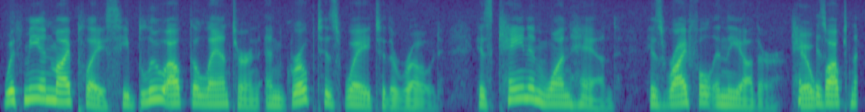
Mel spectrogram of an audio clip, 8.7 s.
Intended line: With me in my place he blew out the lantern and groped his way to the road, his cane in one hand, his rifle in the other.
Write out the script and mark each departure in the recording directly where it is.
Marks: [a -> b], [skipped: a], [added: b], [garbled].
With me in my place he blew out the lantern and groped his way to the road, his cane in one hand, his rifle in the other. [garbled]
